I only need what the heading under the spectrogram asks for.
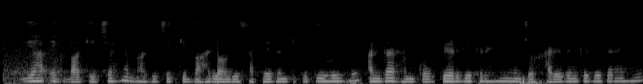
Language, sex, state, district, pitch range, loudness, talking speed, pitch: Hindi, male, Bihar, Lakhisarai, 125-140 Hz, -37 LUFS, 240 wpm, 135 Hz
